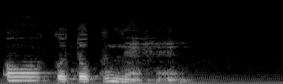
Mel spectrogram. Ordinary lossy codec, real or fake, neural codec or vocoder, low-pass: Opus, 16 kbps; real; none; 10.8 kHz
